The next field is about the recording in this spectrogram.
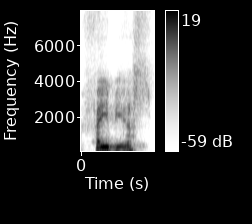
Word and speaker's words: Fabius: So War of the Spider, which will introduce the new Fabius, because that's how you say his name, apparently,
